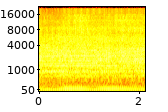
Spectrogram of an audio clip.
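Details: 2010 Dodge Grand Caravan 3.3 that bogged down and stalled; after a replacement computer was fitted, engine in closed loop with O2 switching. Steady, even idle with a smooth low hum, no misses, stumbles or knocks: normal idle.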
